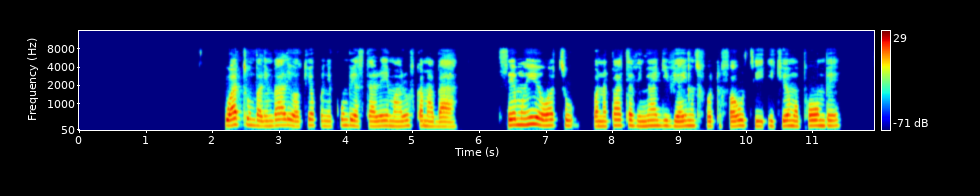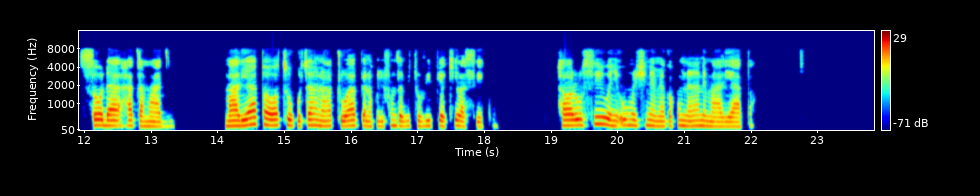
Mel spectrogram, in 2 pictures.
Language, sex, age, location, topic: Swahili, female, 25-35, Dar es Salaam, finance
